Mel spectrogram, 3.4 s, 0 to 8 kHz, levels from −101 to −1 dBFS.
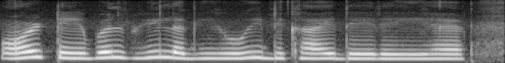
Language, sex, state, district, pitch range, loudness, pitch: Hindi, female, Jharkhand, Palamu, 225-265 Hz, -15 LUFS, 240 Hz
